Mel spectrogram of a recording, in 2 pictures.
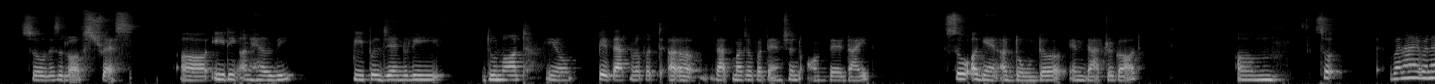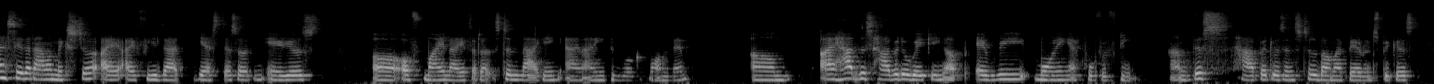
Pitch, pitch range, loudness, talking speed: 210 Hz, 200-230 Hz, -29 LUFS, 190 wpm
